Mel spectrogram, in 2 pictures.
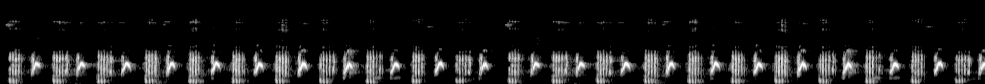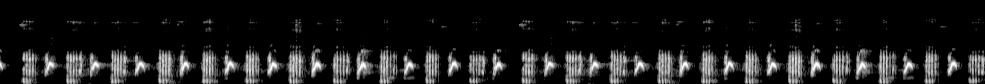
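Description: White-breasted waterhen's 'ruak-ruak' call, repeated in an unbroken, very evenly spaced series of about two calls a second, played as a lure recording through a small speaker.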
